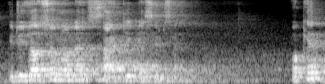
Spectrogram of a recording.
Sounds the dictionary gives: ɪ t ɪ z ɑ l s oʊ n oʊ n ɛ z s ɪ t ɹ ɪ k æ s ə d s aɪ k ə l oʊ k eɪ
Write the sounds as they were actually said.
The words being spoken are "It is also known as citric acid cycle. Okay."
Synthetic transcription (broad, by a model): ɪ t ɪ z ɑ l s oʊ n oʊ n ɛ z s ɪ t ɪ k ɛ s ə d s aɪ ə oʊ k eɪ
